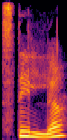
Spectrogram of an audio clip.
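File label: "stille", Norwegian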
